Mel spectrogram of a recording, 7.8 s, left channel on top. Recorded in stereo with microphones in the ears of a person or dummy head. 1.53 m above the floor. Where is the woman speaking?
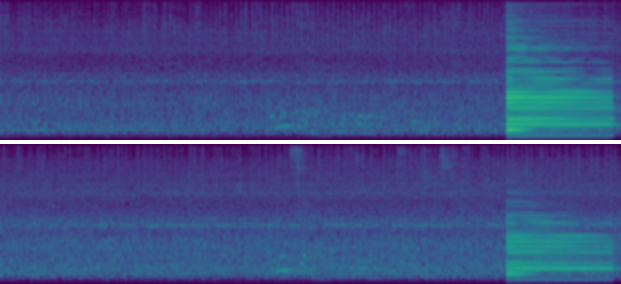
70° right (ahead or behind), 5 m.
